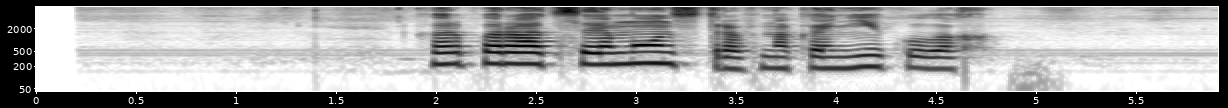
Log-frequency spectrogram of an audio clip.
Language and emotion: Russian, sad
